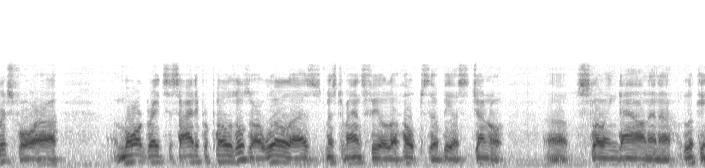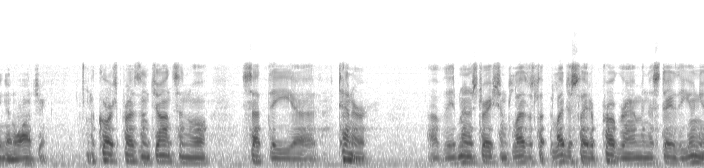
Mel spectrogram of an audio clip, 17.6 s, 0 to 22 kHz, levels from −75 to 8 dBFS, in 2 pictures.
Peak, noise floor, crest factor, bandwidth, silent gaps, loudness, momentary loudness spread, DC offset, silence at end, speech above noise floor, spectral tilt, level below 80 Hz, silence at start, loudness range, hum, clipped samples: -6 dBFS; -48 dBFS; 16 dB; 7.6 kHz; none; -22 LUFS; 9 LU; under 0.1%; 0 s; 26 dB; -8.5 dB/octave; -48 dBFS; 0 s; 5 LU; none; under 0.1%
